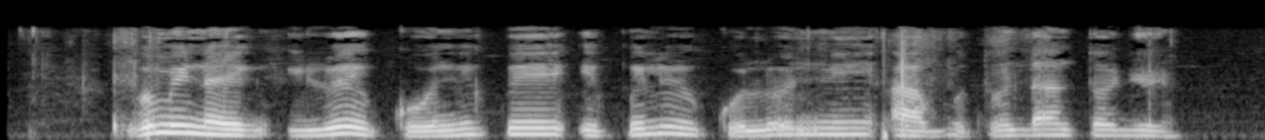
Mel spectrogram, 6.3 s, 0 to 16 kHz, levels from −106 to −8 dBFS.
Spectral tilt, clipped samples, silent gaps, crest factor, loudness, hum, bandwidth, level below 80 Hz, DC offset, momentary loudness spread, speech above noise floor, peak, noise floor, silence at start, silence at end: -7 dB/octave; under 0.1%; none; 18 dB; -25 LUFS; none; 7.8 kHz; -54 dBFS; under 0.1%; 12 LU; 28 dB; -6 dBFS; -52 dBFS; 0.55 s; 0.45 s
